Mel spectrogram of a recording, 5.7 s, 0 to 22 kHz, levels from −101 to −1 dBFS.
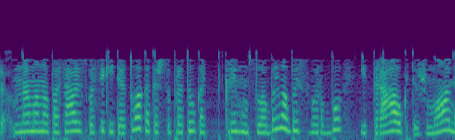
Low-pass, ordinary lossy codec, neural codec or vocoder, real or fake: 19.8 kHz; AAC, 16 kbps; none; real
